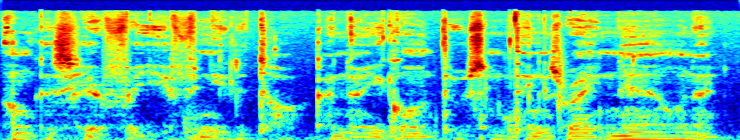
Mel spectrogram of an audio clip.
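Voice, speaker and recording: A middle-aged American man speaking softly and often in a whisper, in a casual, avuncular ASMR roleplay as a barber. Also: low-pitched, little pitch movement. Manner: unhurried, casual, avuncular reassurance. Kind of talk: soft-spoken ASMR personal attention roleplay.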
